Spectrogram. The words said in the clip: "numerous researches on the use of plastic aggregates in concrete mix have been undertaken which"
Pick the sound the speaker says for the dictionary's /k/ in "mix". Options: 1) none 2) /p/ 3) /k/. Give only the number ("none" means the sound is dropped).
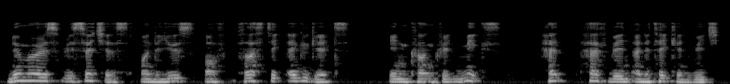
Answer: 3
